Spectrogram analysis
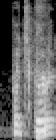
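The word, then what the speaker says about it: Pritzker: P R I T Z K E R Pritsker.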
